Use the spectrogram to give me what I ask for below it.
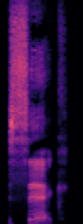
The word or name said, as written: sick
